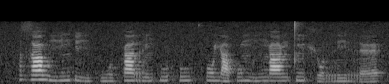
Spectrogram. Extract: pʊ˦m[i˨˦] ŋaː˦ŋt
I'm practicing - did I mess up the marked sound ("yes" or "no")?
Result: no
